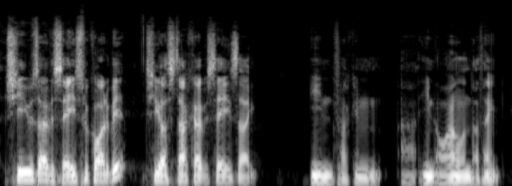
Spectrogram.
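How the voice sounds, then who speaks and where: A man's voice: fairly low pitch, a little fast, a little mellow, no echo, clean studio sound. A man, hosting a casual podcast chat, rambling with lots of fillers and casual swearing. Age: 20s. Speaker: podcast host.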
